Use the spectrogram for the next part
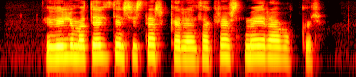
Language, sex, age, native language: Icelandic, female, 20-29, Icelandic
